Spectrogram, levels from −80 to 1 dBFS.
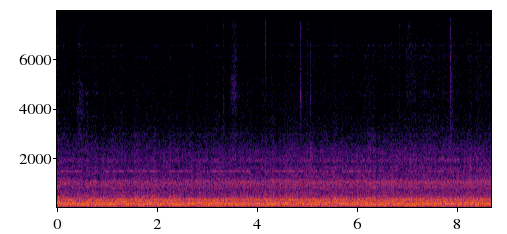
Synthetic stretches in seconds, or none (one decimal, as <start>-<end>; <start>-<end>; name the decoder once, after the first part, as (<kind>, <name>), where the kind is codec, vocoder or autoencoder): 0.0-8.7 (autoencoder, DAC-VAE)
